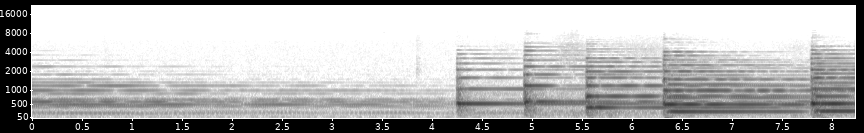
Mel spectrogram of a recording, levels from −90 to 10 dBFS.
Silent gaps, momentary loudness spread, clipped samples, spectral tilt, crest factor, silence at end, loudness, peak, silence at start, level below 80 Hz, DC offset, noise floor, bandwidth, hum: none; 24 LU; under 0.1%; -7 dB/octave; 18 dB; 0 s; -24 LUFS; -8 dBFS; 0 s; -64 dBFS; under 0.1%; -50 dBFS; 5.8 kHz; none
